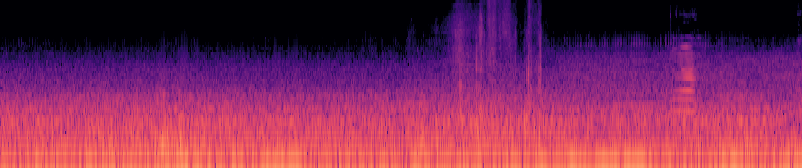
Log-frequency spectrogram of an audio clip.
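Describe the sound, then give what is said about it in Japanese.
Steady low rumble of a car's interior while driving along a road with no other traffic, with constant engine and tire drone filling the cabin and a few brief higher clicks and squeaks partway through. “一気に車通りが今ないところ走ってるんだけどその、ね、スピードがね、まあ、おのずと出ちゃうんだよねあの別に速度違反するほどのスピードじゃないんだけど私割とゆっくり運転な方なので”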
